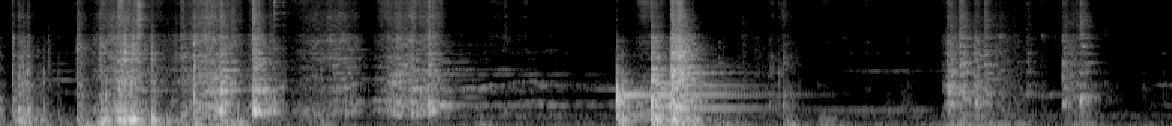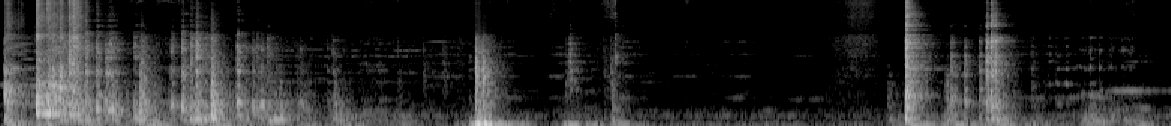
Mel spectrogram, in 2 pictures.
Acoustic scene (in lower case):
kitchen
